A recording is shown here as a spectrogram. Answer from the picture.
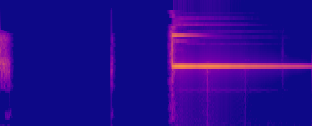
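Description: A single bright bell-like ding, struck about a second in and ringing out as it fades: a chime sound effect marking the end card.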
